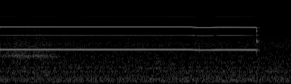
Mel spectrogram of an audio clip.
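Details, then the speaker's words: Honda CB350 points ignition timing checked with a DIY points buzzer at the F mark; steady high-pitched buzz about 2.5 seconds then cuts off, points opening early: timing a few degrees advanced. "Yeah, so that's a few degrees out."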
